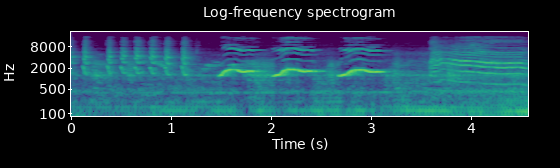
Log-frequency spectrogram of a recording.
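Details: Chinese hwamei song meant to stir other birds: a quick series of repeated sharp notes, then three loud rising-and-falling whistled phrases about half a second apart, ending in a harsher drawn-out note.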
